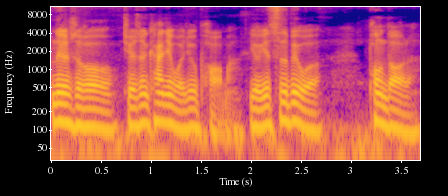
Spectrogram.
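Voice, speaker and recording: The speaker has a normal speaking voice, with a fairly quick pace and ordinary pitch variation. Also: man. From rural Quzhou, Zhejiang. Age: 30s. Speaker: primary school PE teacher. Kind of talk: interview. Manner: casual, with fillers.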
